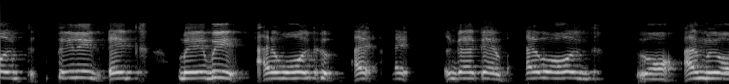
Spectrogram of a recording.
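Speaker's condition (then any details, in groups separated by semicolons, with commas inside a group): Cerebral palsy; from birth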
